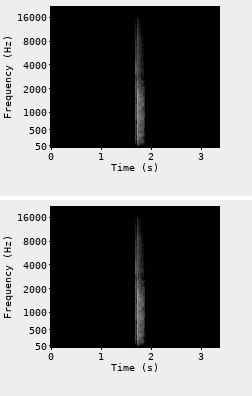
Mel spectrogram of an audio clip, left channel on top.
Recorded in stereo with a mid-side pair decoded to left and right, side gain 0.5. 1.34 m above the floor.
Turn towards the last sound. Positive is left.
turn(degrees=-5)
